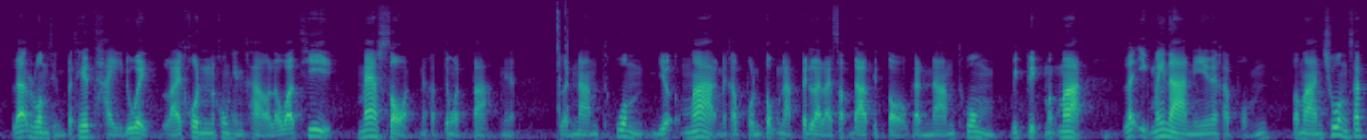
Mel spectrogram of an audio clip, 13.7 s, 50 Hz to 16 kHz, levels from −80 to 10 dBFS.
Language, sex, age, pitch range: Thai, male, 20-39, 115-160 Hz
